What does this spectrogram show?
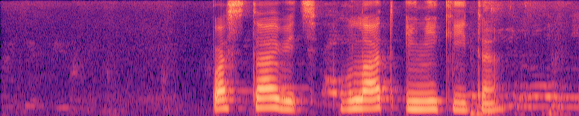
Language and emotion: Russian, neutral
